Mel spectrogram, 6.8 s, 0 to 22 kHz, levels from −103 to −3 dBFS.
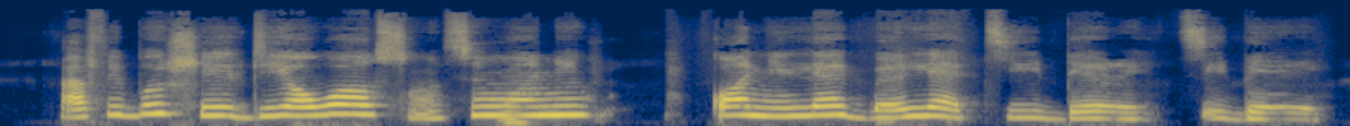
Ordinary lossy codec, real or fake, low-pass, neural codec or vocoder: MP3, 64 kbps; fake; 19.8 kHz; codec, 44.1 kHz, 2.6 kbps, DAC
